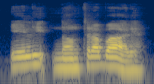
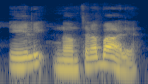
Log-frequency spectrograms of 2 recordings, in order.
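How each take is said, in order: Both takes have the same delivery.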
